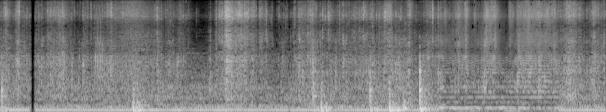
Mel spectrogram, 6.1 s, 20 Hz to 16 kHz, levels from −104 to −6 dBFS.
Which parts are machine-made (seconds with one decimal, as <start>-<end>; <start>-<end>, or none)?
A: 4.4-5.6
